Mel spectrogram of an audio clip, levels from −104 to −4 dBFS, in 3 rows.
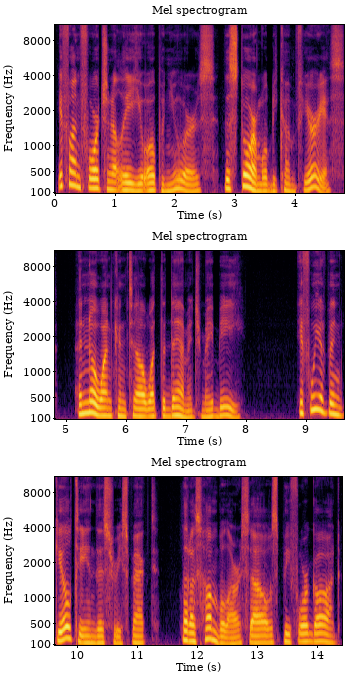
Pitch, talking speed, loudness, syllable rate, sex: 150 Hz, 140 wpm, -18 LUFS, 4.2 syllables/s, male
